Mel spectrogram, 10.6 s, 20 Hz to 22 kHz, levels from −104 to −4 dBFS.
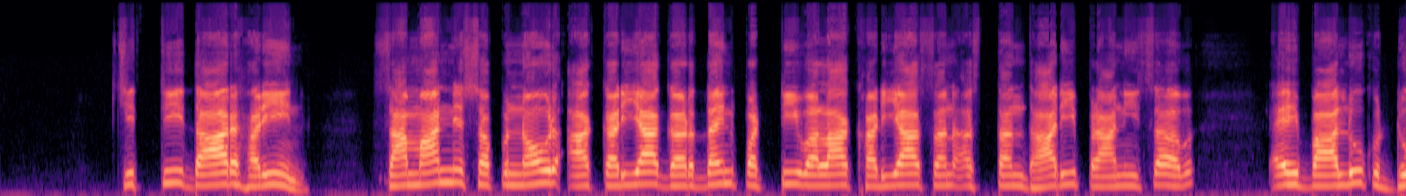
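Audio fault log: throughout: clock drift between sender and receiver. The sender's clock runs about 3% slow relative to the receiver's, so samples arrive a little more slowly than they are played out and the jitter buffer keeps drifting toward empty. The receiver has to pad the stream to keep up. On a waveform this shows as small seams or repeated fragments scattered at uneven spacing rather than any single visible break.
0.16–10.46 s: repeated timing corrections. To make up for the slow sender, the receiver keeps inserting short repeated pieces, all in the same direction, so the stretch plays at about 97% of its natural rate and ends up around four tenths of a second longer in total. Each insertion is tiny, heard at most as a slight hiccup or a rhythm that doesn't quite flow. A spectrogram shows brief duplicated slivers of texture at irregular points, and the waveform shows matching short repeated cycles at the joins.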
